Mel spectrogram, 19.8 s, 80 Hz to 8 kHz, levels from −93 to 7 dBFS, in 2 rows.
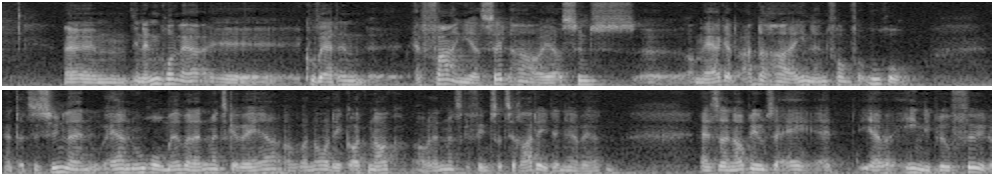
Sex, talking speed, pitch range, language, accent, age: male, 205 wpm, 110-135 Hz, Danish, native, 50-69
